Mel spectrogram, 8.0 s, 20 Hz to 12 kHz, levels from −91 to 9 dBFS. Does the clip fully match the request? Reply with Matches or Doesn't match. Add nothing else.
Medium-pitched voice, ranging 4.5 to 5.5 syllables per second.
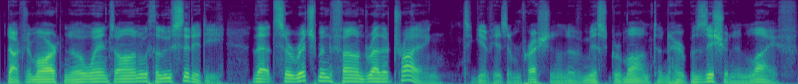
Doesn't match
